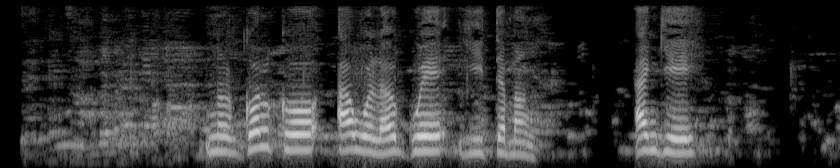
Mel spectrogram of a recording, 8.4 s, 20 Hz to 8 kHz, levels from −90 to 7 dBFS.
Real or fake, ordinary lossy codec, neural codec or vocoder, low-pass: real; MP3, 64 kbps; none; 7.2 kHz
